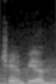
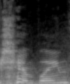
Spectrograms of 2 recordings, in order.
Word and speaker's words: Champlain: town i've just been informed that i've been pronouncing um lake champlain wrong it's not lake champion it is like champlain so let's just set the record straight here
